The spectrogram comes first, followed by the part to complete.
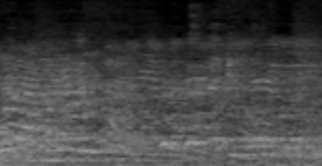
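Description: Indistinct chatter of several people talking at once, with no single voice clear.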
